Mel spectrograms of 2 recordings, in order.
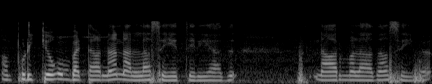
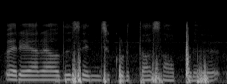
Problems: constant background noise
